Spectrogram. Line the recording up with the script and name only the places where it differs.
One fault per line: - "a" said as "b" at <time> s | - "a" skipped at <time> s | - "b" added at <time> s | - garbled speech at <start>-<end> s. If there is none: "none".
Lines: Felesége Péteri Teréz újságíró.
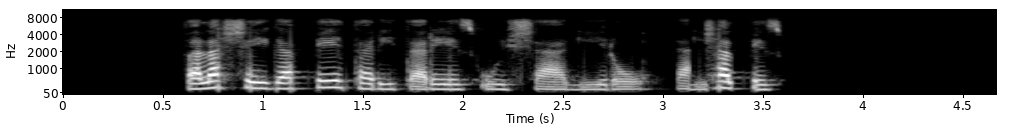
- garbled speech at 3.1-3.6 s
